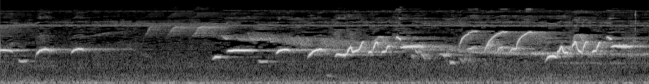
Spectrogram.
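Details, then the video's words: White-rumped shama singing in the wild: clear, sustained whistles and upward-curving high notes, delivered in phrases that grow busier and overlap toward the end against a soft background hiss. "SUARA UNIT MURAI BATU GACOR DI ALAM LIAR"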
